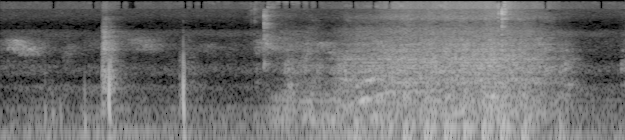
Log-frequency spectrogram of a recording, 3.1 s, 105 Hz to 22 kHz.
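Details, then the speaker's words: 2014 Honda Ruckus 49/50cc scooter left outside uncovered in the rain: a few clicks, then a short whirring crank about three times a second that never catches. It turns over but won't start, and the owner says it shouldn't make that noise. "it's not starting. It's not starting. So I'm gonna turn it off so I don't waste the battery, and I'm gonna use this little trick."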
